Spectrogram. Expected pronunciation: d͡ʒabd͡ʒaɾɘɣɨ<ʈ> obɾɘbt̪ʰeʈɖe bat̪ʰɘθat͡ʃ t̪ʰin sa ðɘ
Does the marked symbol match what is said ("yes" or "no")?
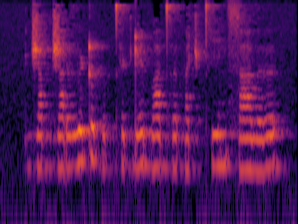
yes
